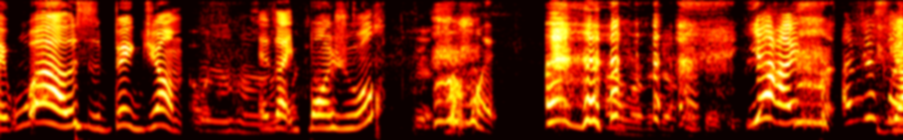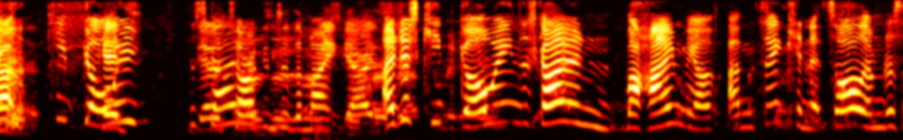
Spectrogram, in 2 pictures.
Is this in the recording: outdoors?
yes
